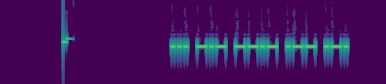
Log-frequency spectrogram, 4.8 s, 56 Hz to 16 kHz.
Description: Morse code, heard as a keyed tone, about 29 wpm, 700 Hz. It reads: SKQWR
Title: Code Groups - 5 Letter:Numbers - 30wpm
